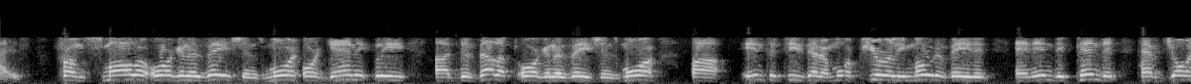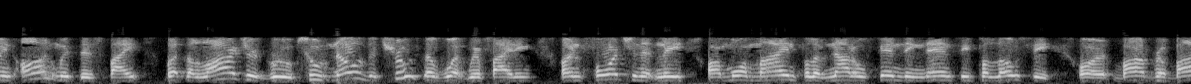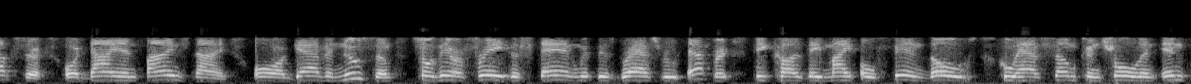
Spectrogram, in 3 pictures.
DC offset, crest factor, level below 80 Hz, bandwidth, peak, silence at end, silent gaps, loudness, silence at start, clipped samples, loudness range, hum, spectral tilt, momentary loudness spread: under 0.1%; 16 dB; -56 dBFS; 5.4 kHz; 0 dBFS; 0.05 s; none; -15 LUFS; 0 s; under 0.1%; 1 LU; none; -7 dB/octave; 5 LU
